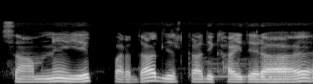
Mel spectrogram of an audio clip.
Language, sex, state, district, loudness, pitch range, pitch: Hindi, male, Jharkhand, Deoghar, -15 LUFS, 120-145 Hz, 130 Hz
